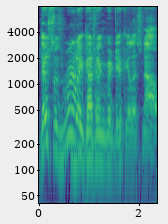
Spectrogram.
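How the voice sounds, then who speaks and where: A booming, put-on character voice from a man, medium in pitch, with very wide pitch swings and a moderate pace. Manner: irritated, exasperated.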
